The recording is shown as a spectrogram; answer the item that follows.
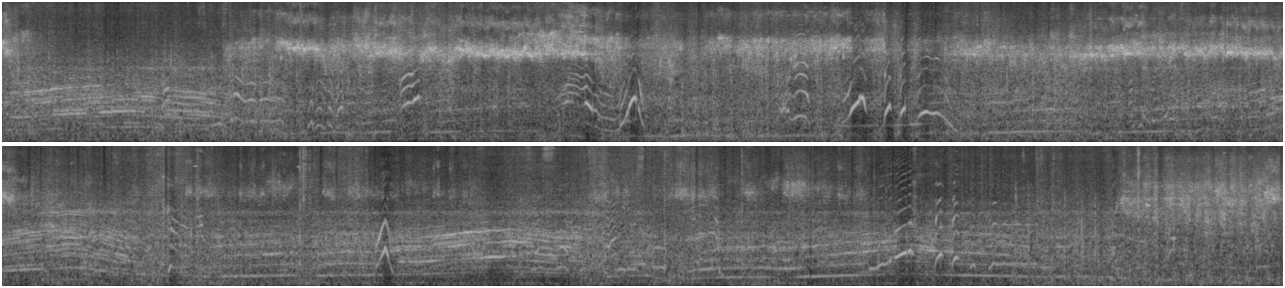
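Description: Electric indoor go-karts racing around the track, their motor whine rising and falling as they speed up and slow down through the corners. There are two stretches of tyre squeal lasting a few seconds each.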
